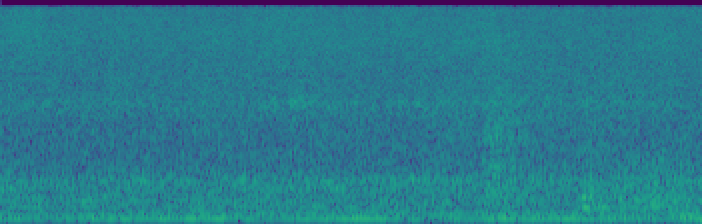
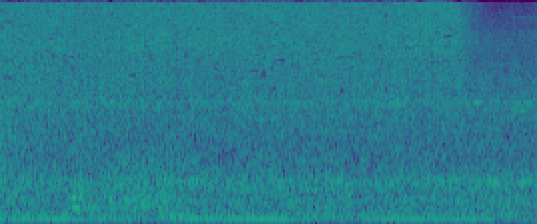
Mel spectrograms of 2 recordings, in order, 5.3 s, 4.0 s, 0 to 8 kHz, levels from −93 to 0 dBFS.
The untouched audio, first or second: second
